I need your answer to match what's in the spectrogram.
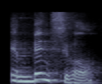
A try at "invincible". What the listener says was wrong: Yeah, that's pretty much it. Yes, invincible. The V is a little bit stronger. Invincible. Invincible.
